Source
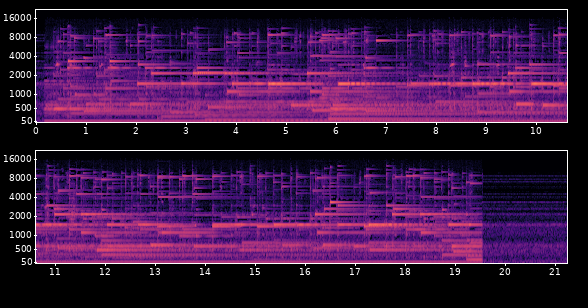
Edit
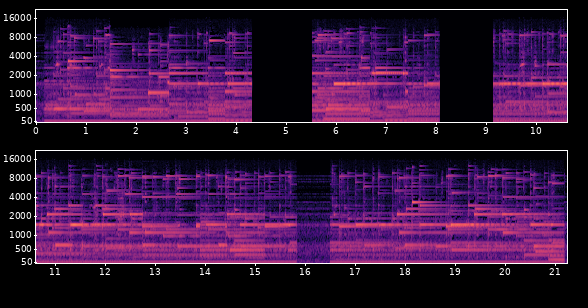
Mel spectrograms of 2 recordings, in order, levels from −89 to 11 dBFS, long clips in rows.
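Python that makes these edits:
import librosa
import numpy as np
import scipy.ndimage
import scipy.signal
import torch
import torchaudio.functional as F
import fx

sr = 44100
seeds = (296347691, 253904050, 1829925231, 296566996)

y = fx.edit(x, sr, fx.speed_span(start_s=1.48, length_s=0.85, speed=0.72),
    fx.swap(start_s=3.11, length_s=0.76, other_s=6.77, other_length_s=0.34),
    fx.silence(start_s=4.41, length_s=1.2),
    fx.insert_silence(at_s=7.74, length_s=1.07),
    fx.cut(start_s=10.15, length_s=0.43),
    fx.swap(start_s=11.78, length_s=0.76, other_s=13.08, other_length_s=1.15),
    fx.insert_room_tone(at_s=14.86, length_s=0.67), tone=tone)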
